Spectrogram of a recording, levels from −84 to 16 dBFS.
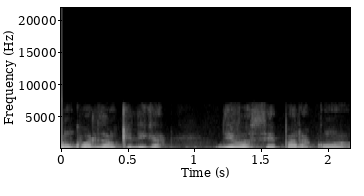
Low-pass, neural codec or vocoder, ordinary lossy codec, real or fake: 7.2 kHz; none; MP3, 64 kbps; real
